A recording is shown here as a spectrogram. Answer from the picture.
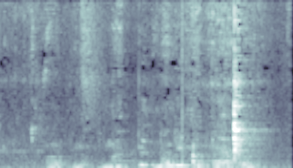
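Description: Kitchen knife and dishes clinking while meat is sliced on a wooden cutting board, with one sharp clink near the end, over indistinct voices.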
